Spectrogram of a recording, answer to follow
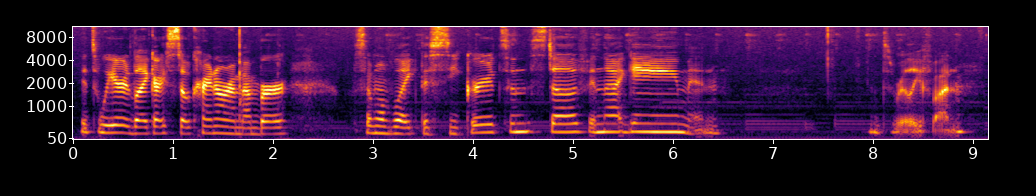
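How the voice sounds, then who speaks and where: A young woman with a slightly congested, raspy voice chatting casually through a makeup tutorial. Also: fairly high pitch. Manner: chatty, drops to soft whispers at times. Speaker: beauty vlogger.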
